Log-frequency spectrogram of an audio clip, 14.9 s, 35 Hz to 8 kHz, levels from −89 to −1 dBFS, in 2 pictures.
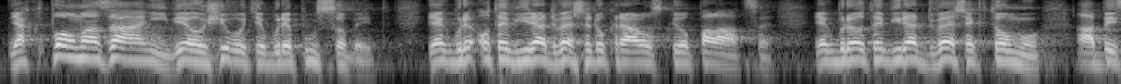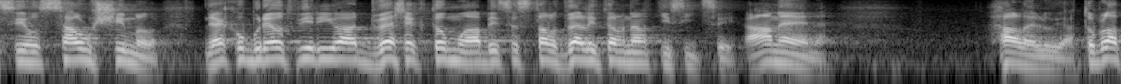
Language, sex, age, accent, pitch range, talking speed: Czech, male, 40-59, native, 145-180 Hz, 165 wpm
